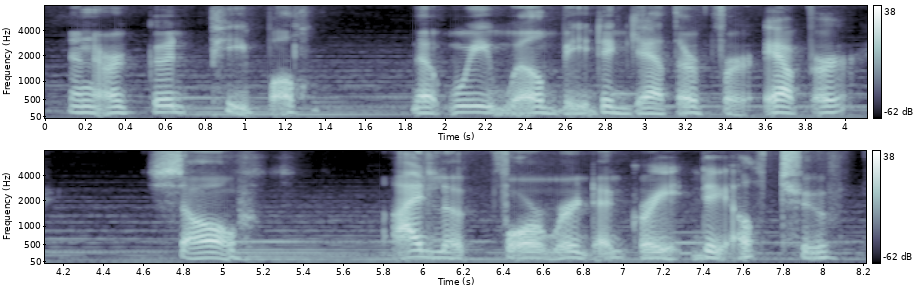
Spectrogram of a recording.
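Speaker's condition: ALS; lost ability to walk

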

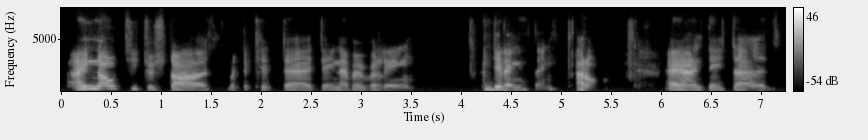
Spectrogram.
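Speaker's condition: Deafness, acquired at age 4 after ear infection; already speaking at onset, speech therapist from age six to grade five, speaks clearly, understood well

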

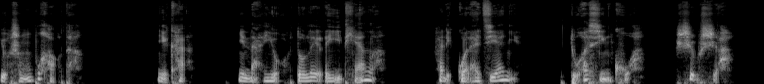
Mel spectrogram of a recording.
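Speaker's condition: No condition

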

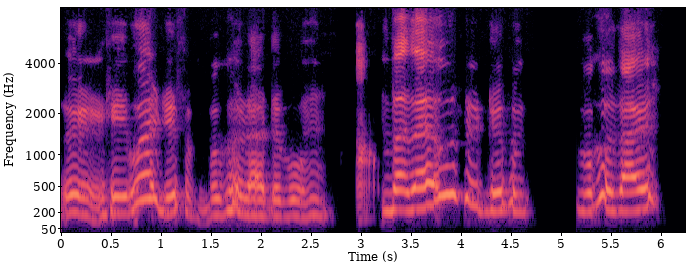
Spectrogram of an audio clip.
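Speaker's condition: Cerebral palsy; speech impediment

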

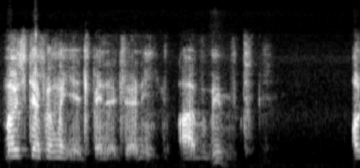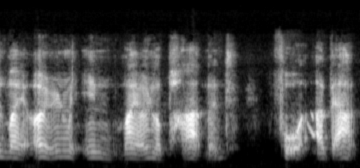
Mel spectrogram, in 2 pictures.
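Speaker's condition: Cerebral palsy; from birth, born two months premature, died twice at birth, brain damage; wheelchair user, much difficulty with motor function

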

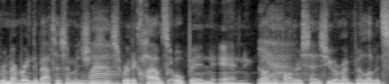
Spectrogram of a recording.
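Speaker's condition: Cleft palate; congenital cleft palate involving mouth

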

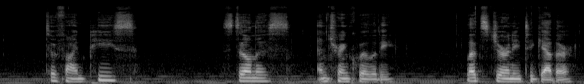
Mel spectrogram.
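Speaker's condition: No condition

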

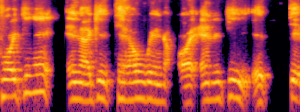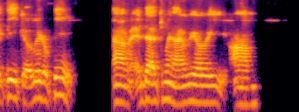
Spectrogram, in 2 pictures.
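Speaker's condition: Cerebral palsy; needs help from others

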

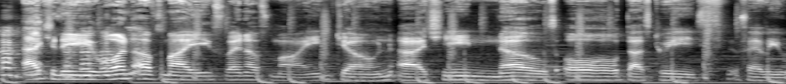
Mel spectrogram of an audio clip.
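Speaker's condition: Down syndrome; intellectual disability

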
